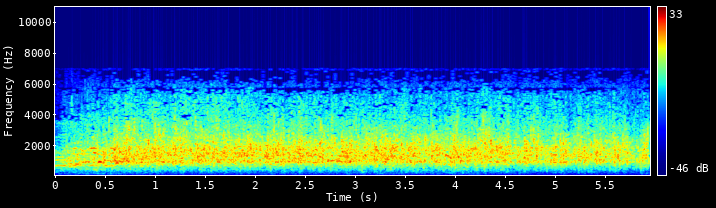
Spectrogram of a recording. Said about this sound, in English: What did I say? What are they clapping for?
